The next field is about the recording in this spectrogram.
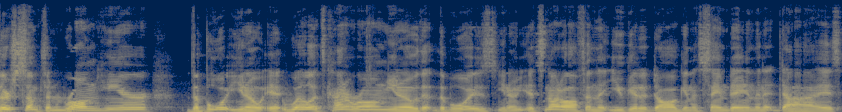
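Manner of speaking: plain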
